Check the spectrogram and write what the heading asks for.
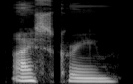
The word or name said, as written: ice cream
